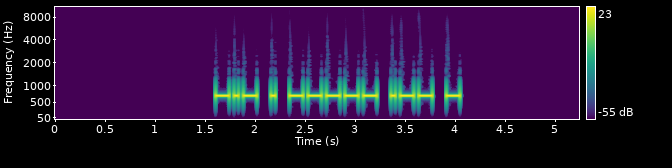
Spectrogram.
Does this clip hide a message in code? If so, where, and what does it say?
Yes: Morse code from 1.6 to 4.0 s, heard as a keyed tone, about 24 wpm, 700 Hz. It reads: KE0WT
